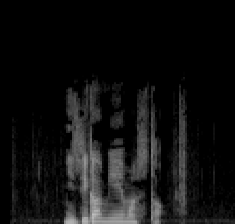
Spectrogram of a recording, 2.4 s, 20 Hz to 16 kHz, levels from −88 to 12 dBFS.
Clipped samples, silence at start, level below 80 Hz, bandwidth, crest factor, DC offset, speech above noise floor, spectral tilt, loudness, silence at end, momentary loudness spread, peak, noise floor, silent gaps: under 0.1%; 0.65 s; -72 dBFS; 10 kHz; 24 dB; under 0.1%; 40 dB; -5 dB/octave; -24 LUFS; 0.55 s; 15 LU; -2 dBFS; -63 dBFS; none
